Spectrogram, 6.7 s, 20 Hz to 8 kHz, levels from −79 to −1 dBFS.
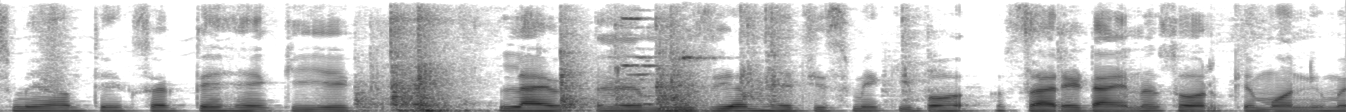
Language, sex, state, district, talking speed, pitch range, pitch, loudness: Hindi, male, Chandigarh, Chandigarh, 160 wpm, 125-135 Hz, 130 Hz, -21 LUFS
